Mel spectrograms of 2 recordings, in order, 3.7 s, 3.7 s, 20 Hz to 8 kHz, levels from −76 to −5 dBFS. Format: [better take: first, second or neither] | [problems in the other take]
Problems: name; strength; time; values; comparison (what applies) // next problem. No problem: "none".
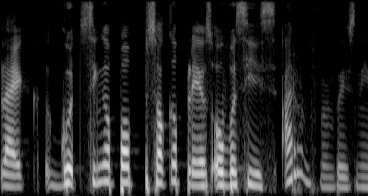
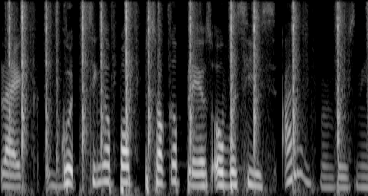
first | background sound (Typewriter); 4 dB below the speech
